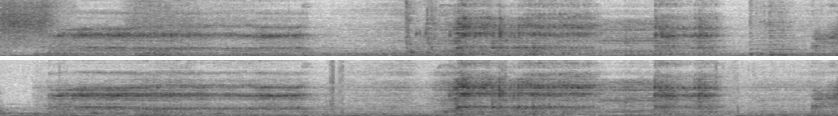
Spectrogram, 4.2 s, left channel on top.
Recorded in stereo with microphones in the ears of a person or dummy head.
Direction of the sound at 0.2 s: 25° right (ahead or behind).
